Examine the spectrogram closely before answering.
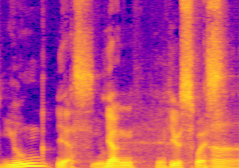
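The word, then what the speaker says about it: Jung: experted on these but more yian yeah from Young Yung yes young he was Swiss who knows how to pronounce his name well I suppose the Swiss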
